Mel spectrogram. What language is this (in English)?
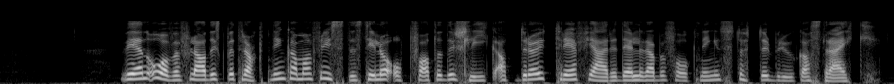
Norwegian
